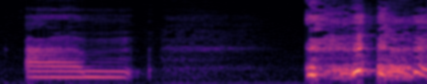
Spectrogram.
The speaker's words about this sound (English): excuse me, I've got an awful cough.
